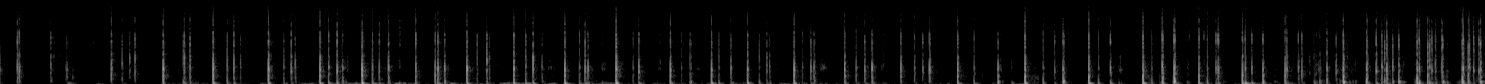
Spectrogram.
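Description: Long fingernails tap and scratch across the printed back of a small hollow paperboard press-on nail box. Dozens of quick, dry, sharp clicks come in irregular bursts over a soft, continuous scratchy rasp, and each hit dies away almost instantly.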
